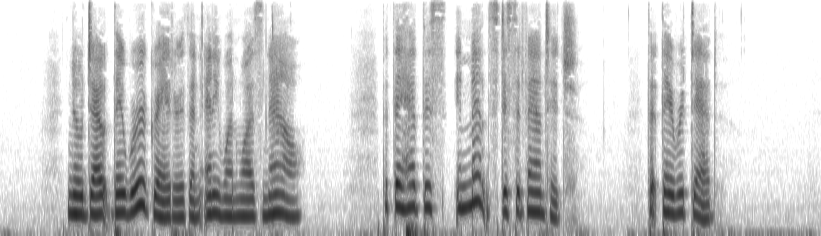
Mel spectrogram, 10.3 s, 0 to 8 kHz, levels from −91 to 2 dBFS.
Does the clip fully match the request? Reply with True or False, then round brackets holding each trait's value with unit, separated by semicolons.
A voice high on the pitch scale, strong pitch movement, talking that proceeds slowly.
False (195 Hz; 4.0 semitones; 115 wpm)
